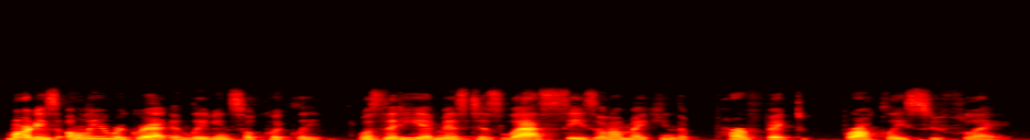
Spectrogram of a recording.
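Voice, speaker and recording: A woman narrates a storybook in a read-aloud style. Her voice sits a little low for a woman, and the recording is slightly dull and lo-fi. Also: expressive, a little fast, fairly bright tone. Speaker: audiobook reader.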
